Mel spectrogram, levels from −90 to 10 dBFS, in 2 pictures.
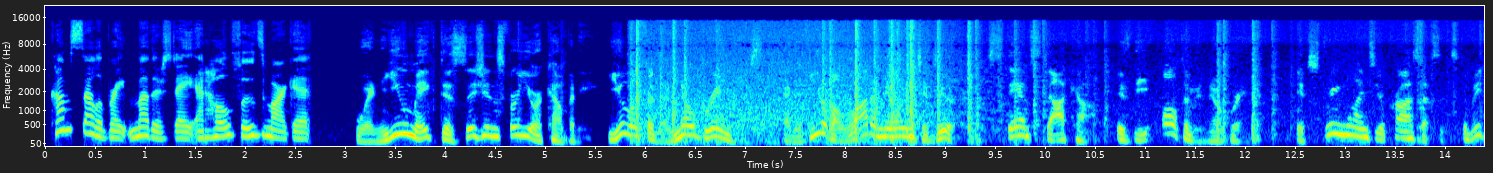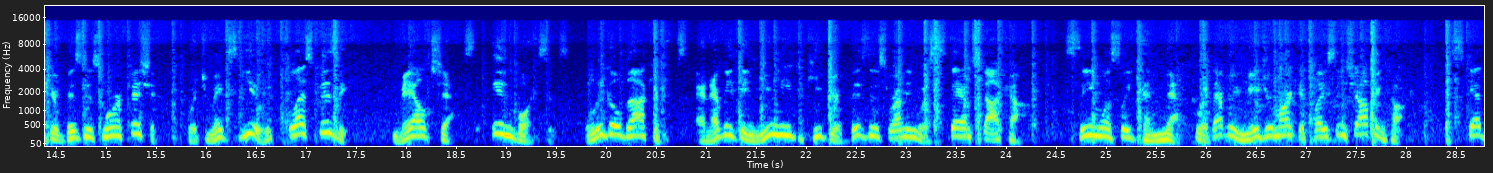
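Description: Throughout the recording the noise suppressor is pulling down every band it judges to be steady noise, by about 18 dB, and re-deciding frame by frame. That constant gating leaves its mark on the background: it dips away in the pauses and swells back under the talking.

The suppressor also misreads parts of the speech as noise and attenuates them along with the background. This speech cut by the noise suppressor happens at 0.06–1.3 s, 1.89–2.48 s and 3.88–5.64 s, with drops of about 12 to 14 dB over brief fragments of a tenth to a few tenths of a second, so the affected bits of speech sound swallowed.

Around 6 s the room noise jumps by about 20 dB, settling roughly 7 dB below the speech. The suppressor's noise estimate lags behind this change, so the noise suppressor is catching up from 5.81 to 9.49 s. For those 3.7 s the louder background comes through with less reduction than before, then gradually sinks as the estimate adapts, ending at about 13 dB of cut.

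The speech cuts grow worse after this. From 8.76 to 19.82 s, about 3 s of speech in total is pushed down, by up to about 20 dB. At 20.43–20.94 s the drop reaches about 17 dB, and from 21.9 s to the end it reaches about 21 dB. The affected speech there sounds swallowed or faint.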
